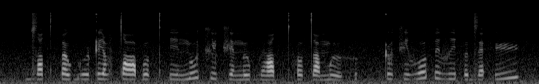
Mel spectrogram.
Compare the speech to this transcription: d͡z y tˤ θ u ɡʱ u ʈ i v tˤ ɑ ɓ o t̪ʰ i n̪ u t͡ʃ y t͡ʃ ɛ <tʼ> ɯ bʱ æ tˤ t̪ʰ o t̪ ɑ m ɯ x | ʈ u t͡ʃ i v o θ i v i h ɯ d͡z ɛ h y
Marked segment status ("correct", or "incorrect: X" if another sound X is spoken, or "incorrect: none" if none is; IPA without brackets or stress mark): incorrect: n̪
